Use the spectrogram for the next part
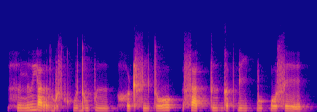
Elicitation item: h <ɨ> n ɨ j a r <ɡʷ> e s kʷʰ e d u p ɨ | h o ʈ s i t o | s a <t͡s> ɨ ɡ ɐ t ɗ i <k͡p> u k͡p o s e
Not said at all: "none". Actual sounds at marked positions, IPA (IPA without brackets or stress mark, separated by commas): ɨ, ɡʷ, tː, k͡p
